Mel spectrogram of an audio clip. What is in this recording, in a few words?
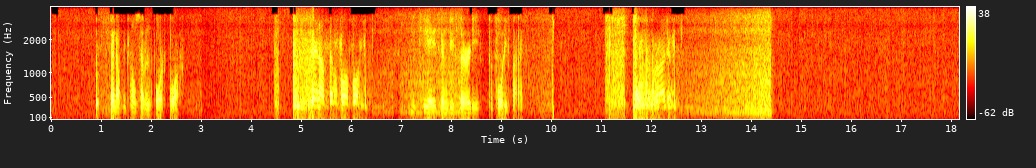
Police Radio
